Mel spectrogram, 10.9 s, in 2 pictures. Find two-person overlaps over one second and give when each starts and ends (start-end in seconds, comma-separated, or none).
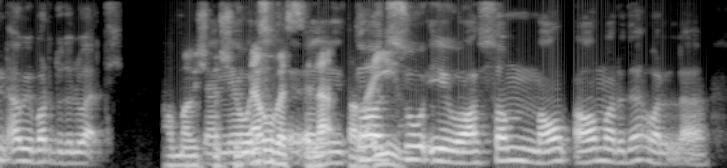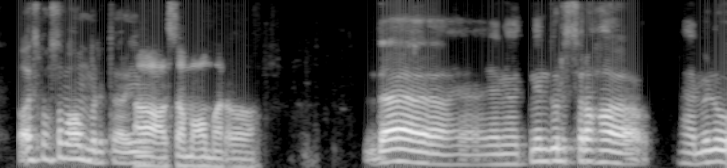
1.5-3.1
